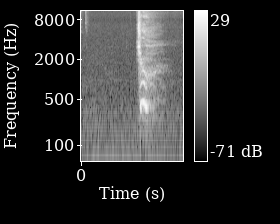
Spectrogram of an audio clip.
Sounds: Sneeze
